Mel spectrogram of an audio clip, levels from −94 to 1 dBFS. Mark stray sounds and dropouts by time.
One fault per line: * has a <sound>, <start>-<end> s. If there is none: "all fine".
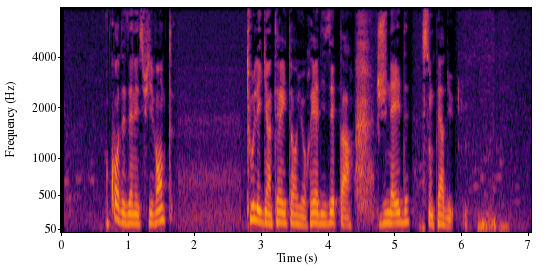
all fine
